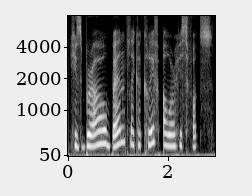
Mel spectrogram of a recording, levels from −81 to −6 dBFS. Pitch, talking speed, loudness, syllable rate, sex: 255 Hz, 185 wpm, -17 LUFS, 3.7 syllables/s, female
